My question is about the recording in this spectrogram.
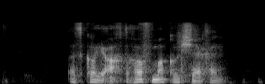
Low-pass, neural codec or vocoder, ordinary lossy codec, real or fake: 7.2 kHz; codec, 16 kHz, 0.8 kbps, ZipCodec; AAC, 32 kbps; fake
